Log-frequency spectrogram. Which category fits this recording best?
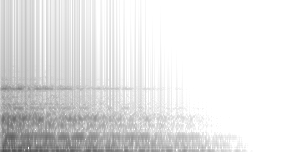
Sound effects > Electronic / Design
